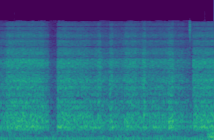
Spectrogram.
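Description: Steady radio-like static hissing from a phone's ghost-hunting app, broken by a few brief dropouts.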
